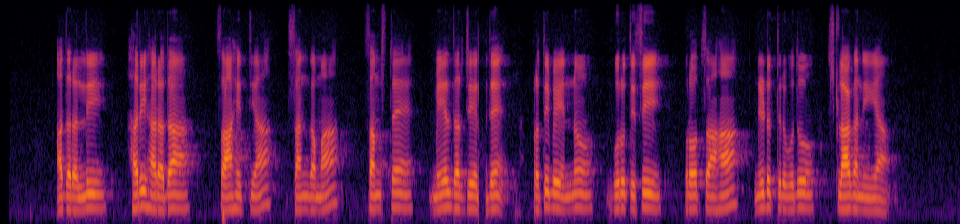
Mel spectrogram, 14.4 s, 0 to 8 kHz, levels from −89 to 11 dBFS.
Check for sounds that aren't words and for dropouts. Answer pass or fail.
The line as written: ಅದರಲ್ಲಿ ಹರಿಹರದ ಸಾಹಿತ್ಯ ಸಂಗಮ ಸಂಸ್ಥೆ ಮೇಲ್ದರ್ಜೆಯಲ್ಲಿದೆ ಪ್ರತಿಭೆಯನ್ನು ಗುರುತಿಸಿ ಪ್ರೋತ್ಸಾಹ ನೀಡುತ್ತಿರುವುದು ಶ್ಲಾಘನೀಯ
fail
